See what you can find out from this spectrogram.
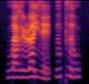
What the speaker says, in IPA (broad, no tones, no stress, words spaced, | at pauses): waɣəɭajðe | ɯpðɯw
